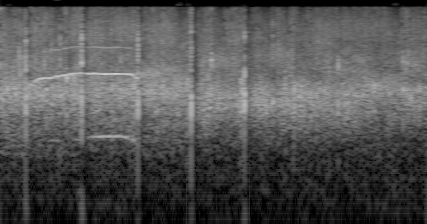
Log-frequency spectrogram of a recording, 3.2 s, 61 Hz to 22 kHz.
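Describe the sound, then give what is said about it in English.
A crowd of adults at a morning service claps steadily with dense, continuous applause, cheering for the children aged 6 to 10 present, with a few sharper claps and a brief whistle cutting through, and faint cheering voices mixed in. “So can we, as the adults, just cheer for our kids being with us today, this morning?”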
